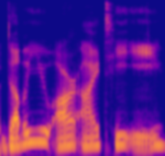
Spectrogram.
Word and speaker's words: write: So, WRITE, write, is the action of putting words on paper or on a computer. I need to write an email. The W is silent, which can be tricky.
